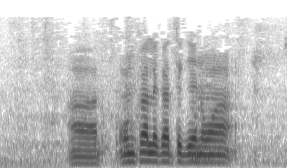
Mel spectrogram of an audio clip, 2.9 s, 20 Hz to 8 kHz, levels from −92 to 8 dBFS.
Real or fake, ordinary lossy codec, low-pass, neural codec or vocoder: real; MP3, 24 kbps; 7.2 kHz; none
